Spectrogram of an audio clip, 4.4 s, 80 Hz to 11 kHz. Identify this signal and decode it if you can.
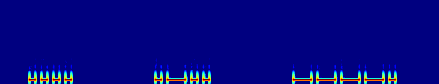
Morse code, heard as a keyed tone, about 20 wpm, spaced as for 8 wpm, 700 Hz. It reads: HL9
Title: 218 Lesson 35e - Number 0 - Three Characters 20wpm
